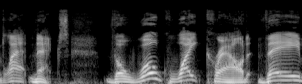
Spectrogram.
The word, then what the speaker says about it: Latinx: By the way, I didn't realize I had been mispronouncing that word all this time. Because I've been saying Latinx or Latinx. L-A-T-I-N-X, right? You would think Latinx. But that's not the correct pronunciation. It's Latinx.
